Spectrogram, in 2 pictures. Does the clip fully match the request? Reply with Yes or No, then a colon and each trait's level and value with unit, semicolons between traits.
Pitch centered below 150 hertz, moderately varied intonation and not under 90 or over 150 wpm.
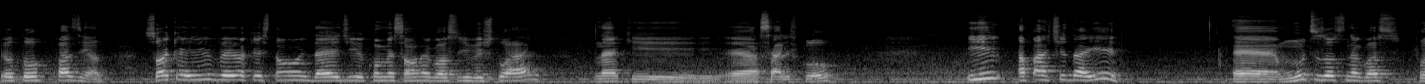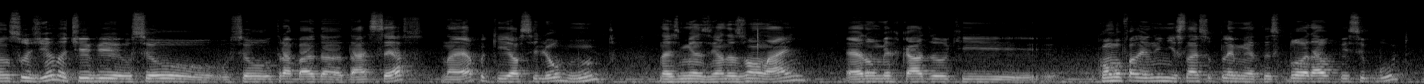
No: low, 135 Hz; wide, 5.7 semitones; average, 135 wpm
